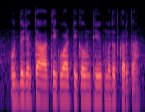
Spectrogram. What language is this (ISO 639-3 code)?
mar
